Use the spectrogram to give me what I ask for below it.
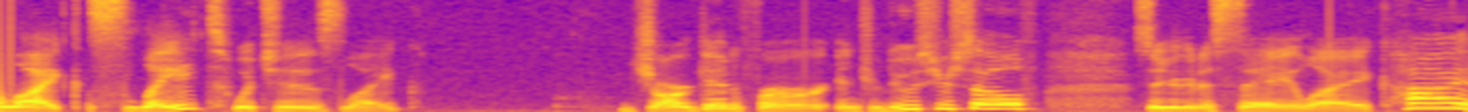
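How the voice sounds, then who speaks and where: A comedy coach and video creator talks through an unscripted tutorial in a chatty, emphatic style, poking fun at herself. Her voice is on the high side and a little mellow, with no room sound, picked up by a headphone mic in a small, cramped space.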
